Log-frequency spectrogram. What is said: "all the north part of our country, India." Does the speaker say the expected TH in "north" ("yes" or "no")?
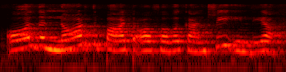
no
